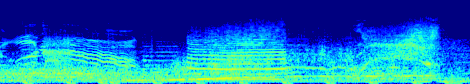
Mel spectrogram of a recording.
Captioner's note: horn blasts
